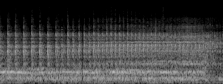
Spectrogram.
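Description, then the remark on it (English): An unlocked door swings open with a long, strange creak: a steady, whining tone with stacked overtones and a fluttering, rattly texture at the start, holding at an even loudness for about two seconds. “Man, what a weird-sounding door.”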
